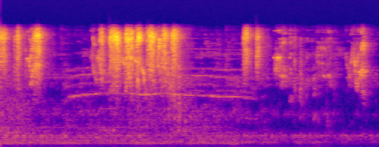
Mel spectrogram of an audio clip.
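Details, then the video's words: Caged budgerigars in an aviary colony: short bright chirps in quick clusters, a run of rapid tweets, then scattered scratchy warbles, over a steady low hum. "Budgie Talking Compilation"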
